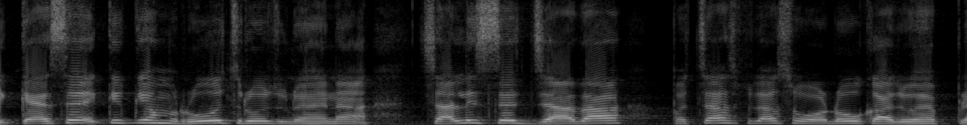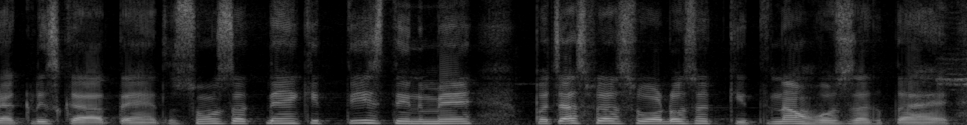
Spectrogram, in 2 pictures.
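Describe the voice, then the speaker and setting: A man's voice: high-pitched, clear, resonant tone. A man teaching a beginners' spoken English lesson, explaining word by word and asking and answering his own questions. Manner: often adds "ठीक है" checks.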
